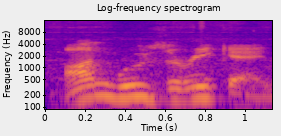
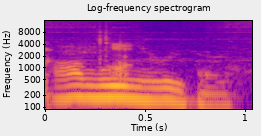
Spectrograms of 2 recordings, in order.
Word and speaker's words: Onwuzurike: Onwuzurike, there's the correct pronunciation. There you go. Yeah. Onwuzurike.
